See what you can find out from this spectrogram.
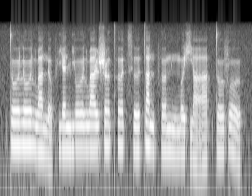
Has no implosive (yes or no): yes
